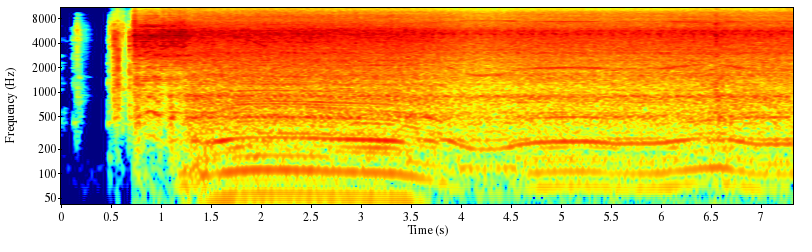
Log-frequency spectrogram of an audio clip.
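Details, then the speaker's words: 2008 Saturn Vue after throttle body replacement: engine cranks, catches and settles into a smooth, steady idle; the grinding noise it made at key-off is gone. "no more grinding that's it looks good"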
